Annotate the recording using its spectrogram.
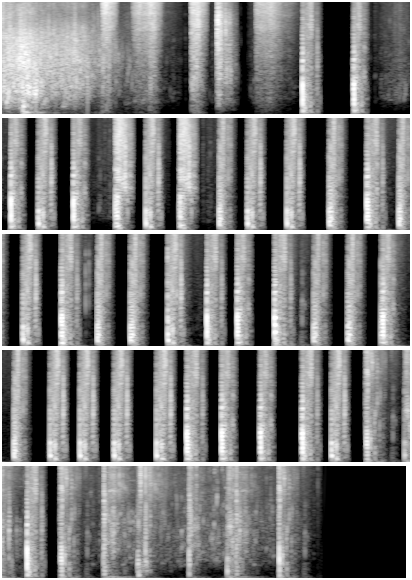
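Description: Blocks of dirt and stone break one after another with quick, rapid thuds.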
